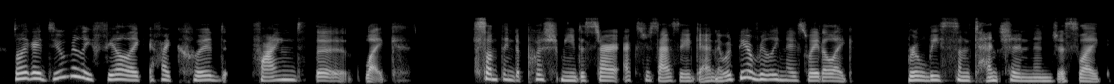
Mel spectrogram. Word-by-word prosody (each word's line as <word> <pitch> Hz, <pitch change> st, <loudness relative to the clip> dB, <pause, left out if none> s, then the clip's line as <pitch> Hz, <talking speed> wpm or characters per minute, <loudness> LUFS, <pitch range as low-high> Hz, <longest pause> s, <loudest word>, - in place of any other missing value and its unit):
but, 255 Hz, -, +6 dB
like, 275 Hz, 0 st, +4 dB
I 270 Hz, -, +7 dB
do 270 Hz, -, -2 dB
really 315 Hz, -11 st, +3 dB
feel 225 Hz, +2 st, +1 dB
like 195 Hz, -3 st, +3 dB
if 205 Hz, -, -9 dB
I 205 Hz, -, +3 dB
could 195 Hz, 0 st, -1 dB, 0.3 s
find 200 Hz, +3 st, +1 dB
the, 180 Hz, -1 st, 0 dB, 0.2 s
like, -, -, -2 dB, 0.6 s
something 230 Hz, -5 st, +2 dB
to 185 Hz, -, -2 dB
push 230 Hz, +2 st, -3 dB
me 185 Hz, -2 st, 0 dB
to 180 Hz, -, -1 dB
start 180 Hz, -1 st, +3 dB
exercising 170 Hz, -3 st, -1 dB
again, 160 Hz, 0 st, -3 dB
it -, -, -2 dB
would 215 Hz, +4 st, -1 dB
be 310 Hz, -, +2 dB
a 305 Hz, -, +4 dB
really 225 Hz, -1 st, +2 dB
nice 185 Hz, -2 st, -4 dB
way 180 Hz, 0 st, +4 dB
to, 170 Hz, -, +1 dB
like, 160 Hz, -4 st, -2 dB, 0.6 s
release 195 Hz, 0 st, +2 dB
some 185 Hz, -4 st, -1 dB
tension 170 Hz, 0 st, -1 dB
and 160 Hz, 0 st, -2 dB
just, 165 Hz, -, -4 dB
like, 145 Hz, -5 st, +2 dB
195 Hz, 195 wpm, -24 LUFS, 175-220 Hz, 0.6 s, I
